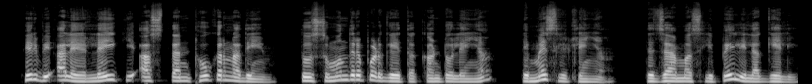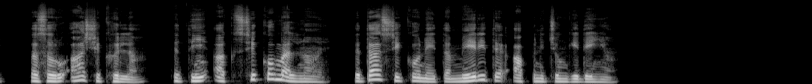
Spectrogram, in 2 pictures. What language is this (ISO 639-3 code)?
bhd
